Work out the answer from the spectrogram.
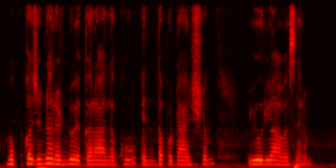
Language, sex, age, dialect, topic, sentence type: Telugu, female, 25-30, Telangana, agriculture, question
